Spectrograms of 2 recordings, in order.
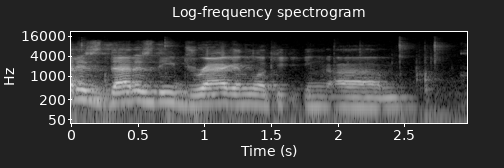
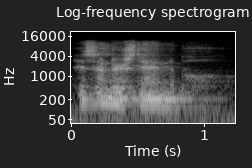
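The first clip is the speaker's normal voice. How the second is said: low, soft and fading cult voice; ominous low murmur; 9 semitones lower, 7 dB quieter than usual. Acted. Cult leader warns of straying followers, low and ominous. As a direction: murmur the threat, dropping to a whisper.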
